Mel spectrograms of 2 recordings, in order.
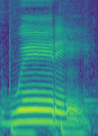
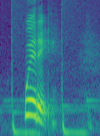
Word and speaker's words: witty: In American, we replace T with an R. And the way we say it is witty. Witty.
